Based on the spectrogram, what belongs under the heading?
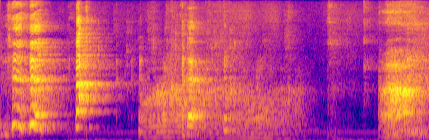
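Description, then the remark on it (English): Exaggerated drinking gulps from a can of crude oil: a couple of quick swallows, then a longer wet, gurgling stretch, a brief pause, and one final loud gulp. “I gotta wet my whistle with this can of crude oil.”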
